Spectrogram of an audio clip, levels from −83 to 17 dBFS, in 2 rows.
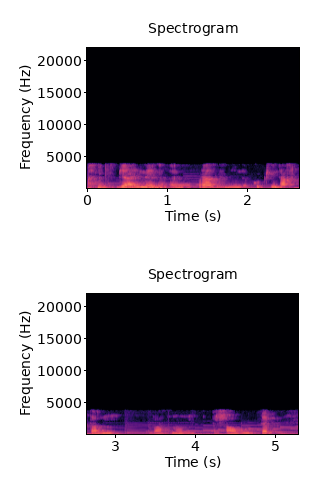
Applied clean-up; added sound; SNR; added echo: none; none; none; none.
